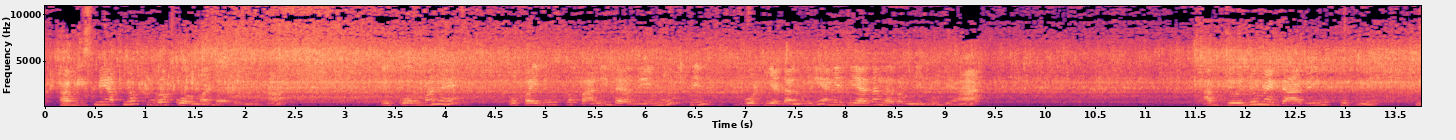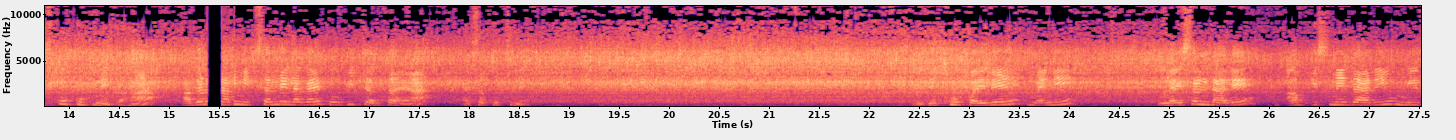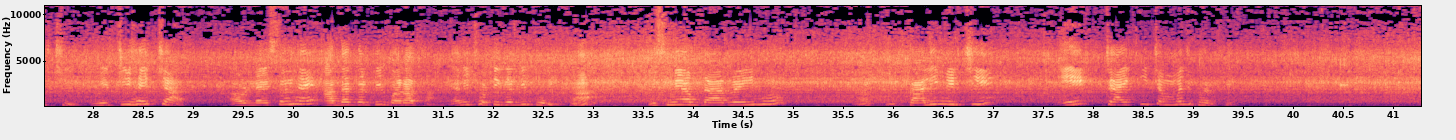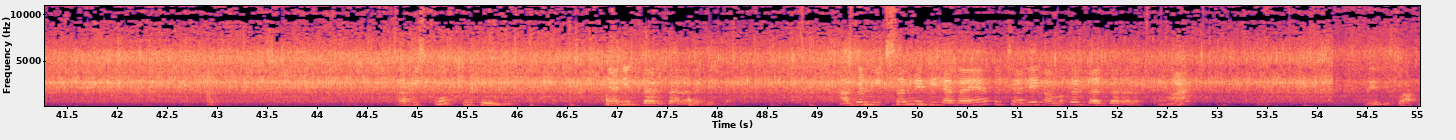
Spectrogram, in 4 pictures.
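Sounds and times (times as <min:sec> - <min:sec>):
food sizzling in hot oil: 0:00.0 - 0:55.0.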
